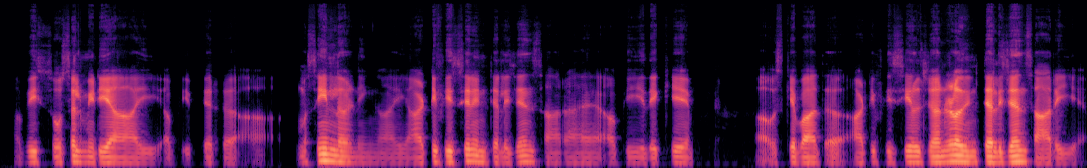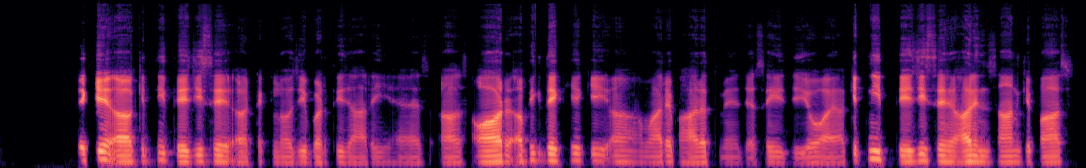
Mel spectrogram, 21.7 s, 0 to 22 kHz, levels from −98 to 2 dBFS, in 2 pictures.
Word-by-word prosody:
अभी 100 Hz, 0 st, -4 dB
social 100 Hz, +1 st, -4 dB
media 95 Hz, -1 st, +2 dB
आई, 85 Hz, -1 st, -9 dB
अभी -, -, -20 dB
फ़िर -, -, -15 dB
अ, -, -, -19 dB, 0.4 s
मशीन 115 Hz, +4 st, +2 dB
लर्निंग 90 Hz, -2 st, -6 dB
आई, 85 Hz, 0 st, -19 dB
आर्टिफिशियल 100 Hz, +5 st, -2 dB
इंटेलिजेंस 100 Hz, +1 st, -4 dB
आ 90 Hz, 0 st, -12 dB
रहा 90 Hz, 0 st, -17 dB
है, 90 Hz, 0 st, -15 dB
अभी 90 Hz, +1 st, -14 dB
देखिए 95 Hz, +2 st, -4 dB, 0.7 s
अ, -, -, -9 dB
उसके 95 Hz, -, -6 dB
बाद 90 Hz, -1 st, -1 dB
अ, -, -, -8 dB
आर्टिफिशियल 100 Hz, +1 st, -3 dB
जनरल 105 Hz, +3 st, +6 dB
इंटेलिजेंस 100 Hz, +1 st, +4 dB
आ 85 Hz, -, +1 dB
रही 85 Hz, 0 st, -7 dB
है। -, -, -19 dB, 0.8 s
देखिए 150 Hz, -2 st, +8 dB
अ, 105 Hz, -2 st, +6 dB
कितनी 115 Hz, +4 st, -7 dB
तेज़ी 110 Hz, -3 st, +2 dB
से 110 Hz, -1 st, +1 dB
अ, 95 Hz, -, -6 dB
टेक्नोलॉजी 95 Hz, 0 st, -10 dB
बढ़ती 95 Hz, +2 st, -7 dB
जा 90 Hz, -1 st, -10 dB
रही 95 Hz, +1 st, -16 dB
है 90 Hz, 0 st, -17 dB
आस-पास 90 Hz, +1 st, -9 dB
और 105 Hz, +1 st, +7 dB
अभी 110 Hz, +4 st, -3 dB
देखिए 125 Hz, +1 st, +3 dB
कि 120 Hz, -2 st, -6 dB
अ, -, -, -11 dB
हमारे 100 Hz, 0 st, -6 dB
भारत 95 Hz, +1 st, -4 dB
में 95 Hz, 0 st, -17 dB
जैसे 90 Hz, +3 st, -14 dB
ही 95 Hz, -1 st, -5 dB
जियो 90 Hz, +2 st, -8 dB
आया 90 Hz, +1 st, -5 dB
कितनी 155 Hz, -1 st, +2 dB
तेज़ी 110 Hz, -5 st, +1 dB
से 110 Hz, -2 st, +1 dB
हर 100 Hz, +2 st, +4 dB
इंसान 100 Hz, 0 st, -3 dB
के 100 Hz, -, -7 dB
पास 100 Hz, +1 st, -3 dB
100 Hz, 160 wpm, -23 LUFS, 90-105 Hz, 0.8 s, देखिए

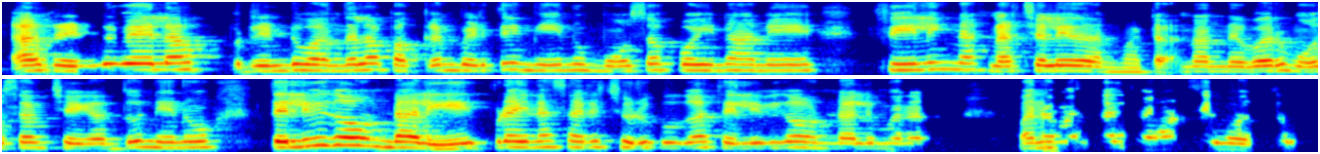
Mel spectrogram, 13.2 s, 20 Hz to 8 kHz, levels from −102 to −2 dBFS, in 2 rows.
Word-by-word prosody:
ఆ -, -, +8 dB, 0.2 s
2000 245 Hz, +5 st, +3 dB, 0.5 s
200 230 Hz, +2 st, +2 dB
పక్కన 215 Hz, +2 st, -4 dB
పెడితే, 220 Hz, +4 st, -3 dB, 0.2 s
నేను 225 Hz, +2 st, -3 dB
మోసపోయిన 230 Hz, +3 st, -2 dB
అనే 225 Hz, 0 st, -3 dB, 0.5 s
ఫీలింగ్ 260 Hz, +3 st, 0 dB
నాకు 255 Hz, -2 st, -7 dB
నచ్చలేదన్నమాట. 195 Hz, -4 st, +1 dB, 0.2 s
నన్ను 190 Hz, 0 st, -4 dB
ఎవరు 205 Hz, +4 st, +3 dB
మోసం 200 Hz, +4 st, -1 dB
చేయొద్దు, 190 Hz, +2 st, 0 dB
నేను 220 Hz, +1 st, 0 dB, 0.4 s
తెలివిగా 310 Hz, +7 st, +6 dB
ఉండాలి, 220 Hz, -9 st, +5 dB
ఎప్పుడైనా 235 Hz, +3 st, +1 dB
సరే 235 Hz, +1 st, -1 dB
చురుకుగా 420 Hz, -, -1 dB
తెలివిగా 205 Hz, +4 st, -2 dB
ఉండాలి. 200 Hz, 0 st, -4 dB
మన 195 Hz, -, -8 dB, 0.6 s
మనమంతా 225 Hz, +2 st, -5 dB
చాన్స్ 210 Hz, +1 st, -8 dB
ఇవ్వోద్దు. 200 Hz, -, -6 dB
225 Hz, 125 wpm, -23 LUFS, 200-240 Hz, 0.6 s, ఆ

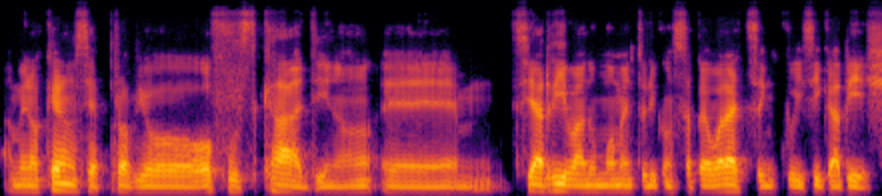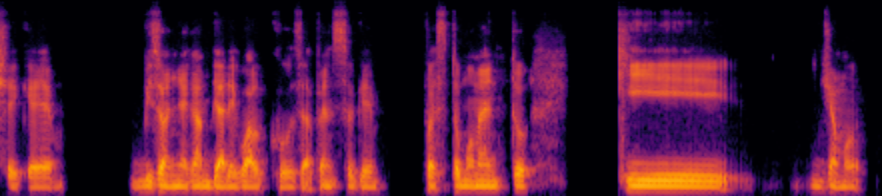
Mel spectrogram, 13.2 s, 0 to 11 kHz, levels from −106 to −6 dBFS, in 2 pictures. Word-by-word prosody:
a 100 Hz, -, -13 dB
meno 95 Hz, -1 st, 0 dB
che 115 Hz, -, +7 dB
non 110 Hz, -2 st, +4 dB
si -, -, -2 dB
è -, -, +1 dB
proprio 90 Hz, +1 st, +1 dB
offuscati, 90 Hz, 0 st, +2 dB
no, 90 Hz, +2 st, -4 dB
ehm, 85 Hz, -1 st, -4 dB
si -, -, -3 dB
arriva 105 Hz, -2 st, +6 dB
ad 95 Hz, -, +2 dB
un 95 Hz, -, -1 dB
momento 95 Hz, 0 st, -1 dB
di 90 Hz, -, -1 dB
consapevolezza, 95 Hz, +1 st, +3 dB
in 90 Hz, -, -6 dB
cui 95 Hz, -3 st, -3 dB
si -, -, -2 dB
capisce 85 Hz, -3 st, 0 dB
che 80 Hz, -1 st, -3 dB, 0.5 s
bisogna 90 Hz, +1 st, -2 dB
cambiare 90 Hz, 0 st, 0 dB
qualcosa. 80 Hz, 0 st, -4 dB
Penso -, -, -7 dB
che 85 Hz, -1 st, -6 dB, 0.3 s
questo -, -, -4 dB
momento 90 Hz, +1 st, -2 dB, 0.6 s
chi 90 Hz, -2 st, +1 dB, 0.5 s
diciamo, 85 Hz, -1 st, -7 dB
90 Hz, 140 wpm, -28 LUFS, 85-95 Hz, 0.6 s, che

